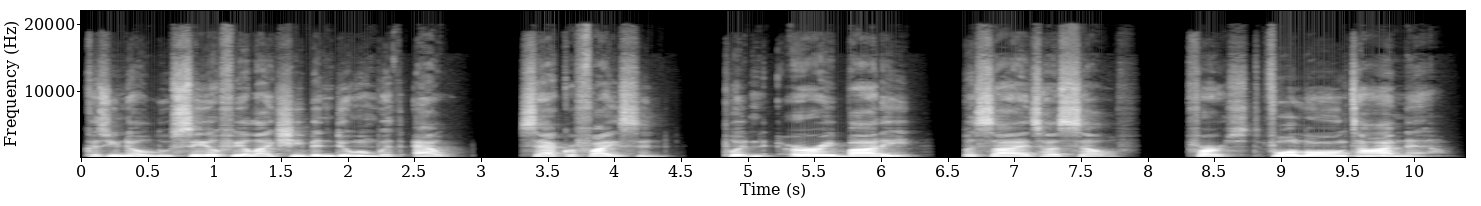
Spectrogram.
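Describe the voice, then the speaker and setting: A man's voice: lowish voice, measured pace, fairly bright tone. A middle-aged man recapping a TV episode in a laid-back, slangy storytelling way, chuckling as he goes. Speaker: TV recap host. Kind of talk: casual show recap.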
